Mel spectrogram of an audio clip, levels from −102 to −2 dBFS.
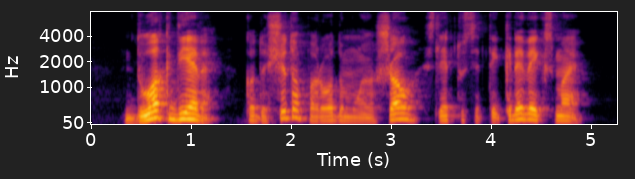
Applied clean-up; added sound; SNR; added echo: none; none; none; none.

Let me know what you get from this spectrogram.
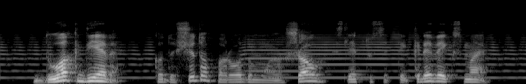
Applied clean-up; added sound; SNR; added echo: none; Trumpet; 18 dB; none.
